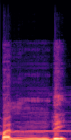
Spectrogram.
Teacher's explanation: నాలుక పళ్ళ పైన టచ్ అవుతుంది, పంది. నాలుక పళ్ళ పైన టచ్ అవుతుంది, పంది.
